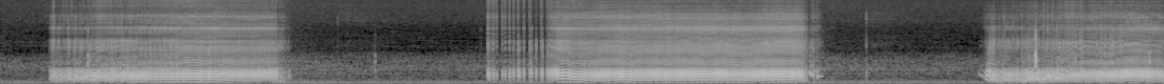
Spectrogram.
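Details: Mookie, a female pet cat sleeping with her eyes open, snores loudly: three long harmonic rasping breaths of about two to three seconds each, separated by quiet pauses.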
